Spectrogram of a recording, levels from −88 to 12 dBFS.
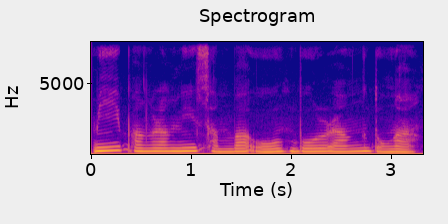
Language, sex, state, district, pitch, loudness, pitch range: Garo, female, Meghalaya, South Garo Hills, 215 Hz, -16 LUFS, 200-230 Hz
